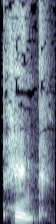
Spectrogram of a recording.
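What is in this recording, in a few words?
"pink", English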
